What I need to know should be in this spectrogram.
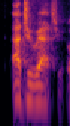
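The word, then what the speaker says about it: Aatu Räty: I'm sure I'm mispronouncing his name. Is it Ratto? – Atu Ratti.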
